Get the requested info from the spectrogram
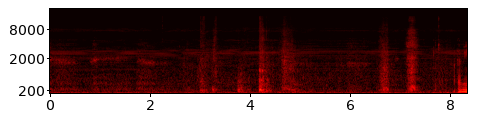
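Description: A low, steady electrical hum, with several brief faint taps scattered through the second half.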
